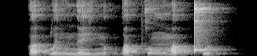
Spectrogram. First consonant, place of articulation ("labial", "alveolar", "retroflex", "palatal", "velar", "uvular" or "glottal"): alveolar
